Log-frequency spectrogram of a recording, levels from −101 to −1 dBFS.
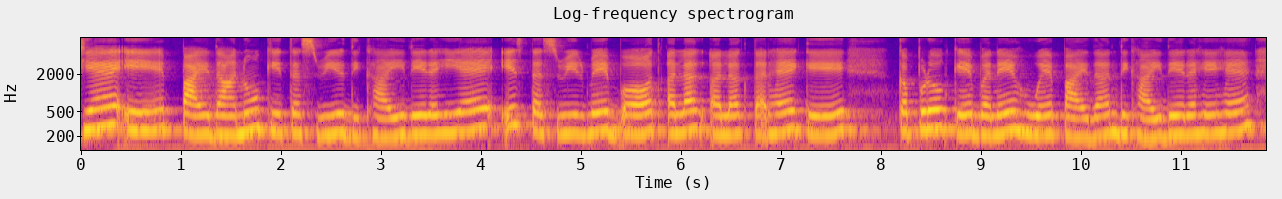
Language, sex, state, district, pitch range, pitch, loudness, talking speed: Hindi, female, Bihar, Jahanabad, 215-245 Hz, 225 Hz, -17 LUFS, 135 wpm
